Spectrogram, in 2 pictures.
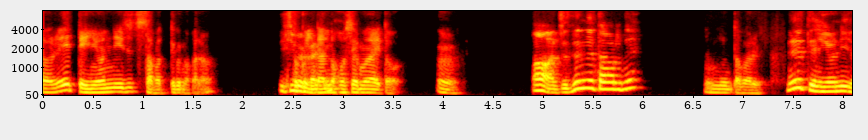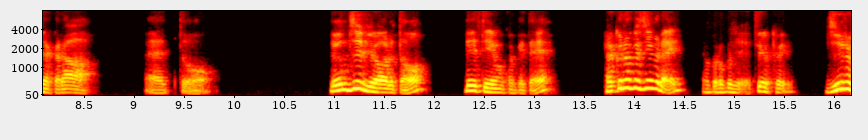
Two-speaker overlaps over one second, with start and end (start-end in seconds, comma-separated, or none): none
